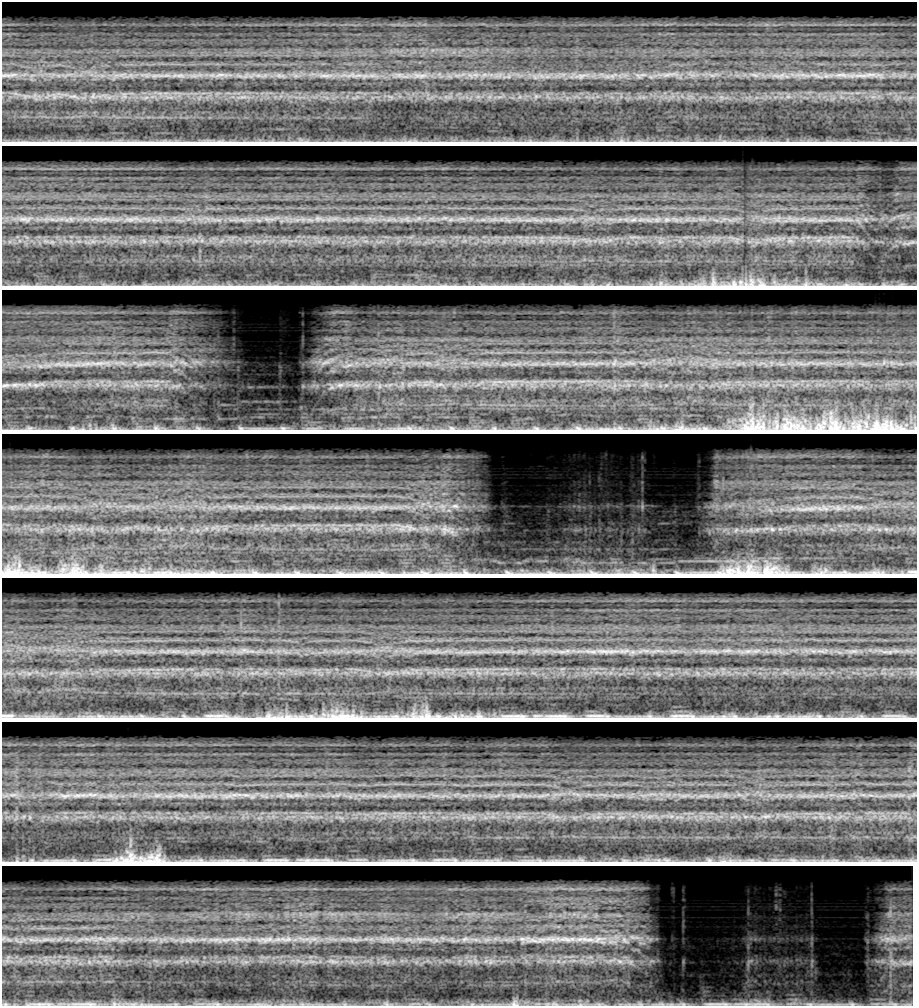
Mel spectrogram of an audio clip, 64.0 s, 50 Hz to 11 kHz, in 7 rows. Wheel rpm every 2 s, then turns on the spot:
160, 160, 160, 160, 160, 160, 160, 160, 160, 150, 50, 160, 160, 160, 160, 150, 20, 90, 160, 160, 160, 160, 160, 160, 160, 160, 160, 160, 160, 160, 100, 20.
32-34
